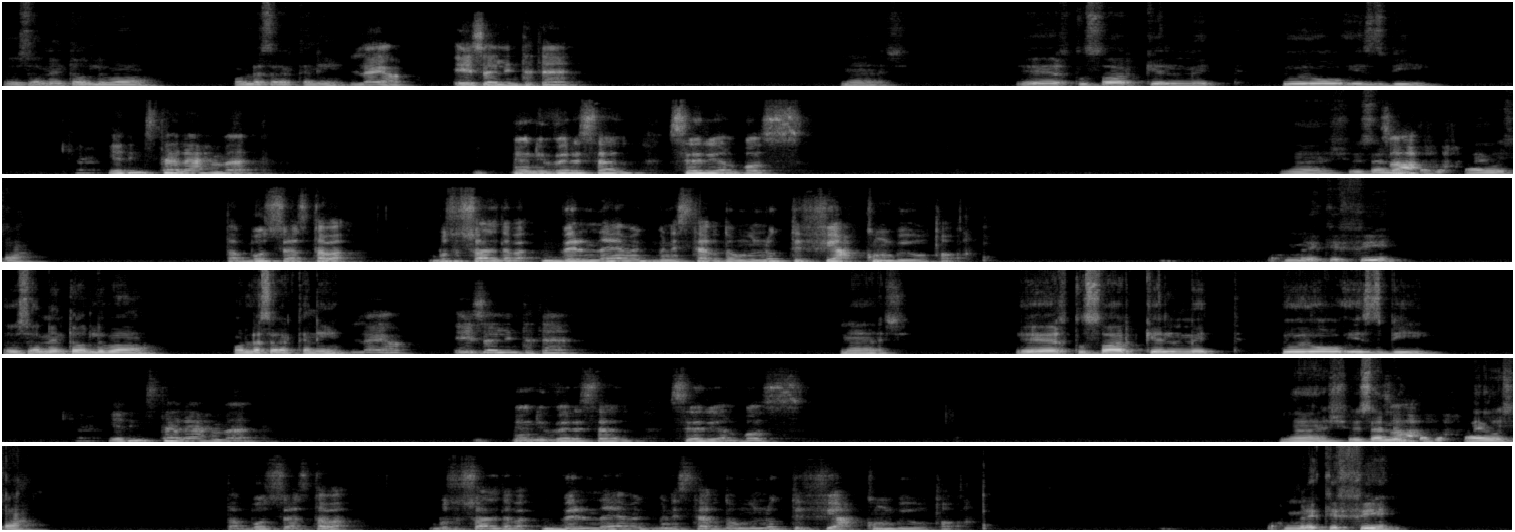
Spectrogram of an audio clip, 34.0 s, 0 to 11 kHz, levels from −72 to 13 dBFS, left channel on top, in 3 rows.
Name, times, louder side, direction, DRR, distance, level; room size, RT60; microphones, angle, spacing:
voice 1, 0.0-1.1 1.7-2.6 6.3-6.7 7.6-9.1 9.6-10.8 20.9-21.9 22.3-22.9 32.2-33.2, right 5 dB, 70° right, 0.3 m, -18 dB
voice 2, 2.6-3.0 3.4-4.3 11.9-13.3 15.2-17.3 21.7-22.0 24.3-25.3 25.9-29.9, left 5 dB, 60° left, 0.5 m, -22 dB
3.4 x 2.5 x 3.3 m
head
